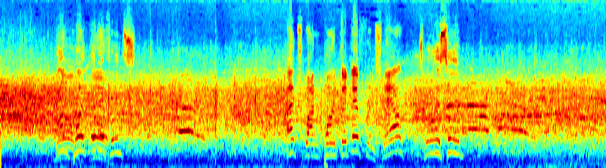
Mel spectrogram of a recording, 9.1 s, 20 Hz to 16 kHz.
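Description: A big football crowd roars steadily at a 1968 VFL Grand Final between Essendon and Carlton, loud and continuous, with a commentator talking over it and applause rising throughout.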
